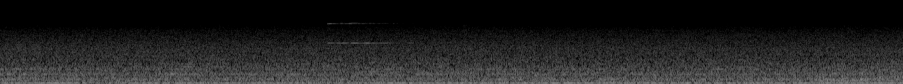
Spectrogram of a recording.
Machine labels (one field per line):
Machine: fan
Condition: abnormal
